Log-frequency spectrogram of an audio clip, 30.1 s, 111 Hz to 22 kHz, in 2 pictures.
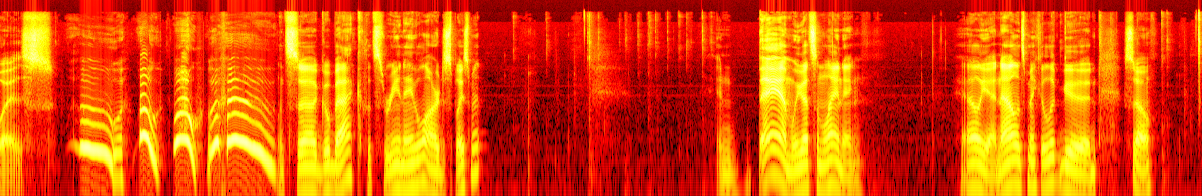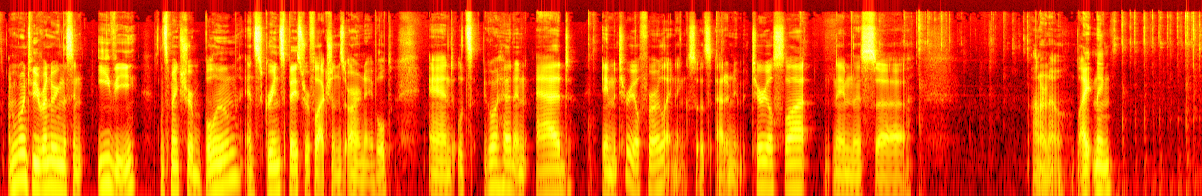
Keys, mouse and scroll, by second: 3.5 alt+a, 3.5 click, 4.5 click, 6.4 click, 7.4 space, 8.0 alt+a, 8.5 click, 8.8 g, 13.8 space, 14.5 click, 15.9 click, 22.4 click, 24.0 click, 25.0 click.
